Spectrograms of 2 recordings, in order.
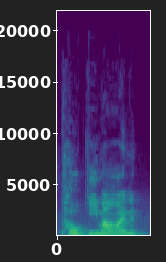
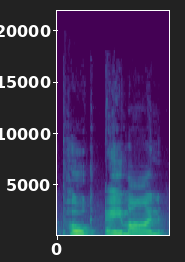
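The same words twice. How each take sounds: First: The 'ke' is said without the accented 'kay' sound. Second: The 'ke' is said with the accented 'kay' sound. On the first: The speaker calls it wrong. "literally not how you pronounce it" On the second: The speaker calls it right. "There's an accent"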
